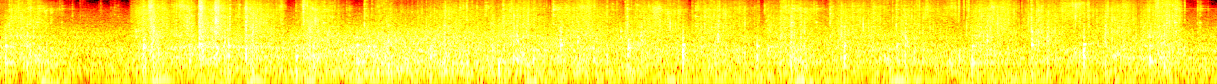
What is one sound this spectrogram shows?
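Footsteps crunch through deep snow at a steady walking pace.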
